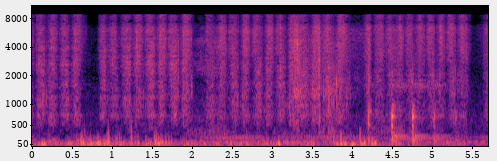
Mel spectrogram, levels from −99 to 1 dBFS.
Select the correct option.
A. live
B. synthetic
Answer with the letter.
A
